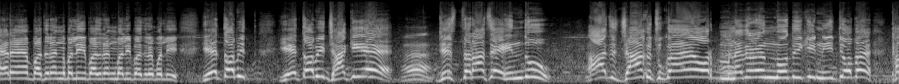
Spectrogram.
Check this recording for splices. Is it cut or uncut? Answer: uncut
